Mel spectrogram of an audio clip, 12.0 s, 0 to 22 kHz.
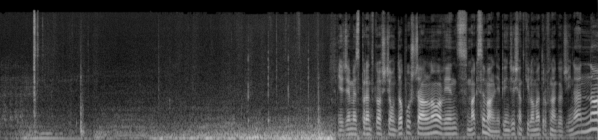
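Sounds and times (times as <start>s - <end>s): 
car interior hum and low engine rumble driving through city streets in Białystok Poland: 0.0s - 11.9s
road noise of a car on city streets in Białystok Poland: 0.0s - 11.9s
sharp clicks and knocks inside a car: 4.9s - 6.6s
speech: 6.8s - 11.9s.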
